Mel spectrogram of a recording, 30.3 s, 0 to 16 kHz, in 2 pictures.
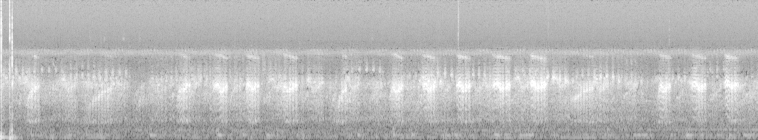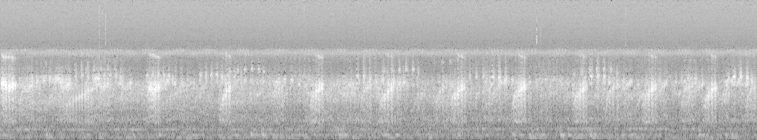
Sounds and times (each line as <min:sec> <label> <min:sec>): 0:00.0 Babble of Frogs 0:30.3
0:00.0 insects 0:30.3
